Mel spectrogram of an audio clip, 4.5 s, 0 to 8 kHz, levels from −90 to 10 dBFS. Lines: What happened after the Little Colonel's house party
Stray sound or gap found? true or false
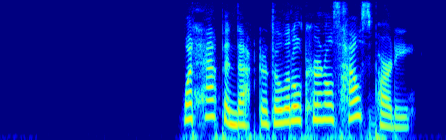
false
